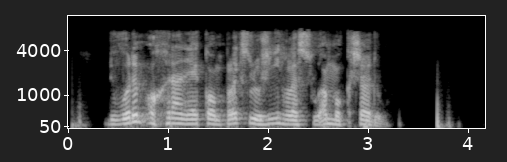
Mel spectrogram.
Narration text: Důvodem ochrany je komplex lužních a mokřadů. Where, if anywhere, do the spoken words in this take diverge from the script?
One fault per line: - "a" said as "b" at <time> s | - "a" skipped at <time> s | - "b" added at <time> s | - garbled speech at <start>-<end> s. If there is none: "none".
- "lesů" added at 2.1 s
